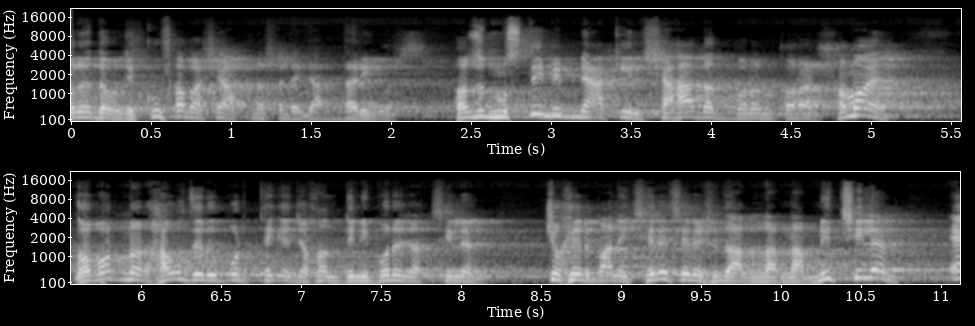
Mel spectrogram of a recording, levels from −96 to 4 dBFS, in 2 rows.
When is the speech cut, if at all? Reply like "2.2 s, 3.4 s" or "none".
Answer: 2.2 s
